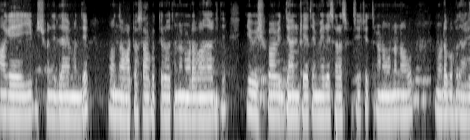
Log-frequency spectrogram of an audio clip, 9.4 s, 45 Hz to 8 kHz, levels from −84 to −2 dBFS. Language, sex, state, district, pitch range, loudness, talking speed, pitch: Kannada, male, Karnataka, Mysore, 115-120 Hz, -18 LUFS, 95 wpm, 115 Hz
